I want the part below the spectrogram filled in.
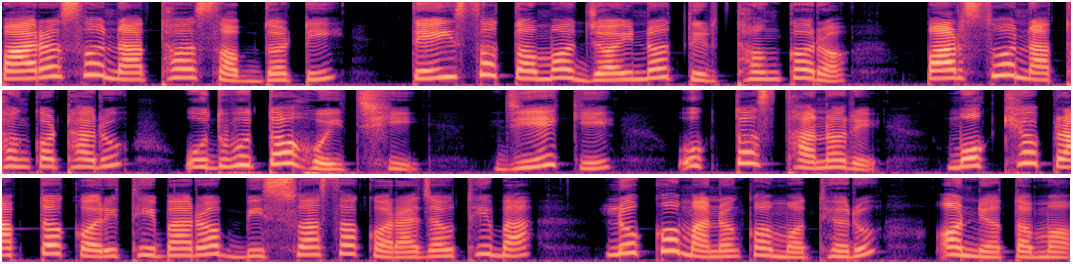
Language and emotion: Odia, neutral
